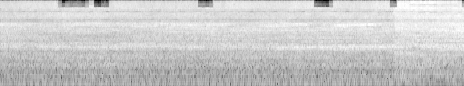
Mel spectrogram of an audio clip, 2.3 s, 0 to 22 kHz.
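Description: A steady, loud hiss of water blasting from an 8 to 10 GPM pressure washer, running continuously with no pauses and brightening slightly near the end.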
